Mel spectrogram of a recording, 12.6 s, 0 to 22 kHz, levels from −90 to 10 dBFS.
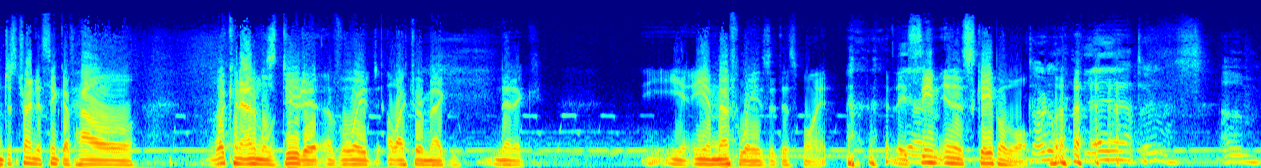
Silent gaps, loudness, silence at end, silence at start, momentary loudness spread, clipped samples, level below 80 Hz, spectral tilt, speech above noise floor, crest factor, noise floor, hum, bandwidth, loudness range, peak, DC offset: none; -16 LUFS; 0 s; 0 s; 21 LU; under 0.1%; -40 dBFS; -8 dB/octave; 21 dB; 12 dB; -36 dBFS; none; 12.5 kHz; 4 LU; -6 dBFS; under 0.1%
